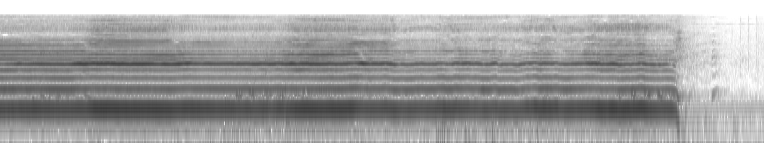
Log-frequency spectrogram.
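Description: A man sings one long, steady, loud note into a microphone.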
